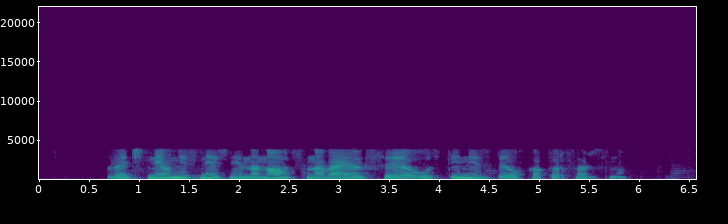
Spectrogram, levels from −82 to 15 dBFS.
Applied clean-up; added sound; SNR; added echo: neural separator model SepFormer DNS4.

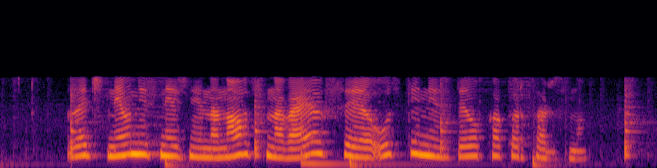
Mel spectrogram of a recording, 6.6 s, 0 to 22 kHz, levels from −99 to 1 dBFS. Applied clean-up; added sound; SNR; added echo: none; Drum kit; 15 dB; none.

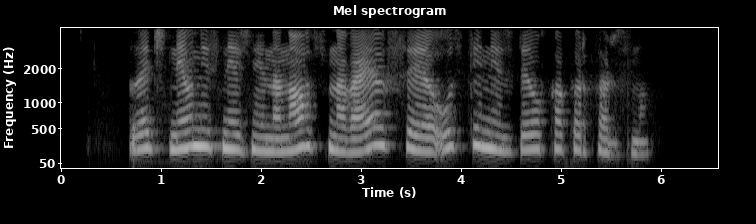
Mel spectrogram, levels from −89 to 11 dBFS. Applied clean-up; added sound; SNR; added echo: neural mask model Resemble Enhance denoiser.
